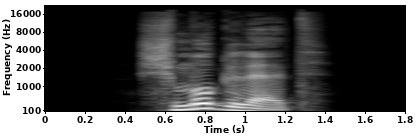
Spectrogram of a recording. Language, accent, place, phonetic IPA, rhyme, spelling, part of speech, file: German, Germany, Berlin, [ˈʃmʊɡlət], -ʊɡlət, schmugglet, verb, De-schmugglet.ogg
- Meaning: second-person plural subjunctive I of schmuggeln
